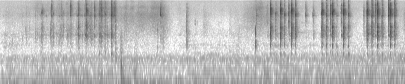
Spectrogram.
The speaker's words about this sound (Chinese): 平常呢，工作的时候和打游戏的时候会使用的键盘是这一把。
